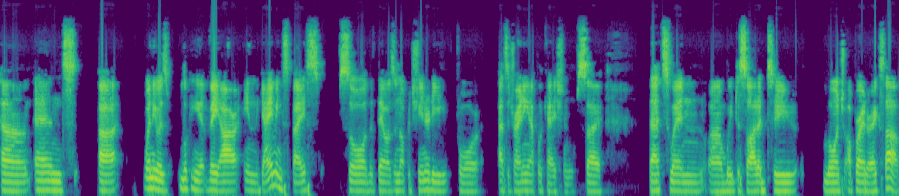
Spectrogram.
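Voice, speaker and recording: A man speaks at a moderate pace with an Australian accent, his medium-pitched voice flat and monotone. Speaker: tech company executive. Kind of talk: interview. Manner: hesitant, many fillers.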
